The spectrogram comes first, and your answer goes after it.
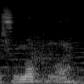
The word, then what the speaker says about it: Thermopylae: I'm pretty sure by the time I actually get up to Thermopylae, which I used to call Thermopylae, I was terrible for pronunciation when I was a teenager.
